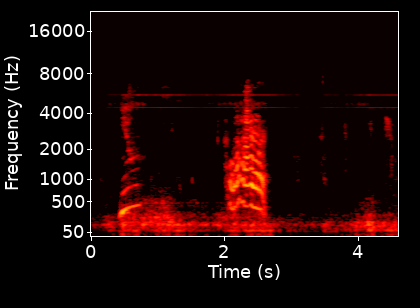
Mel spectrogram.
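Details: Cat calling out at feeding time, a sound said to resemble "Alhamdulillah": a short rising cry, then a louder bowed, harmonic meow a second and a half later, then quiet room noise.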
